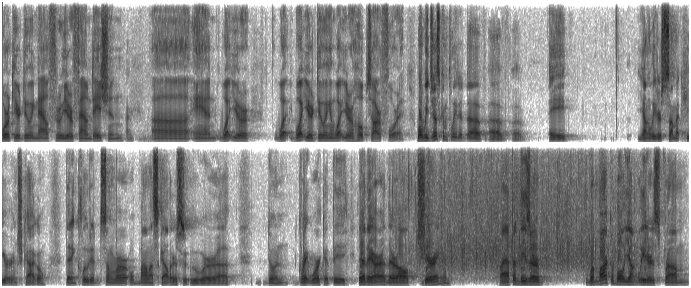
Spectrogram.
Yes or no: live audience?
yes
